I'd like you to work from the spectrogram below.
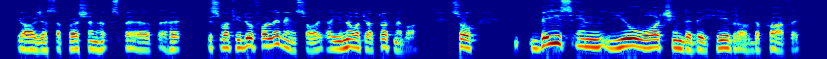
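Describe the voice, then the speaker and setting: A man talks at a very fast pace with a fairly high pitch. His tone is dark and mellow, with ordinary pitch variation and a dry, close sound with no echo. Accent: Arabic. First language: Arabic. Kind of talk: debate. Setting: Skype call, live stream.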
